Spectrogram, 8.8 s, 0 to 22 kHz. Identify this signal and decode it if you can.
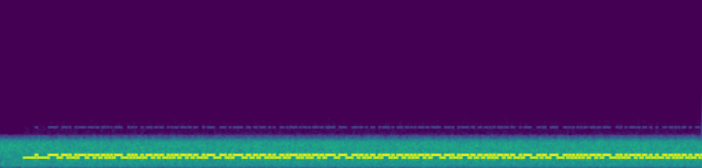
TTY/TDD text telephone tones (45.45 baud Baudot), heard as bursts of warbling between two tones, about 400 Hz shift, 1600 Hz centre, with phone line noise. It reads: THE ROYALS CONTINUED TO WEAR THEIR COLORS OF …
